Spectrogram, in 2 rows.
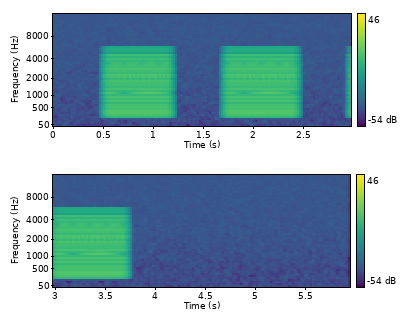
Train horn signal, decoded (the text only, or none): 3 short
